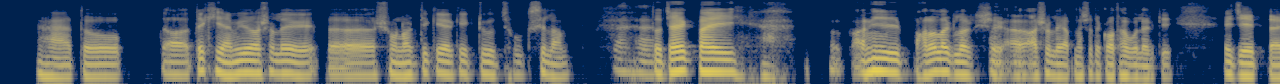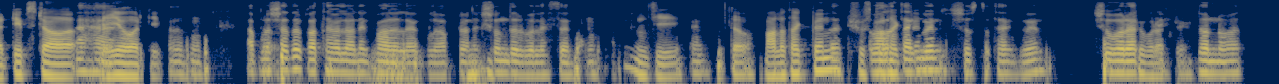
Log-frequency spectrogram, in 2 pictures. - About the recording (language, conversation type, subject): Bengali, unstructured, ছোট ছোট সঞ্চয় কীভাবে বড় সুখ এনে দিতে পারে?
- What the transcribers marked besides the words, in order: other background noise; chuckle; wind; chuckle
